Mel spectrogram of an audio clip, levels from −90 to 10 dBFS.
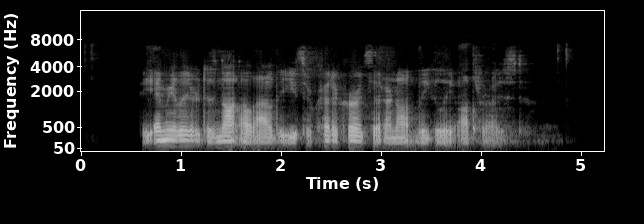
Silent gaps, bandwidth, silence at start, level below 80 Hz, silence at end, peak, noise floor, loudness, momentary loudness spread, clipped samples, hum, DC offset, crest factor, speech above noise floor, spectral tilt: none; 7 kHz; 0.6 s; -68 dBFS; 0.9 s; -2 dBFS; -72 dBFS; -24 LUFS; 14 LU; under 0.1%; none; under 0.1%; 22 dB; 48 dB; -7.5 dB/octave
